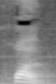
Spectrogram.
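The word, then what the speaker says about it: 换: 자주, 환 사성으로 H-U-A-N 환이라고 읽어서 교환하다라는 뜻이에요.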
